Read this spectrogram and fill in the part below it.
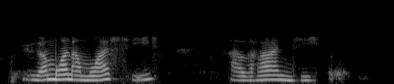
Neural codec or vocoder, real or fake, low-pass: codec, 16 kHz in and 24 kHz out, 0.6 kbps, FocalCodec, streaming, 4096 codes; fake; 3.6 kHz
